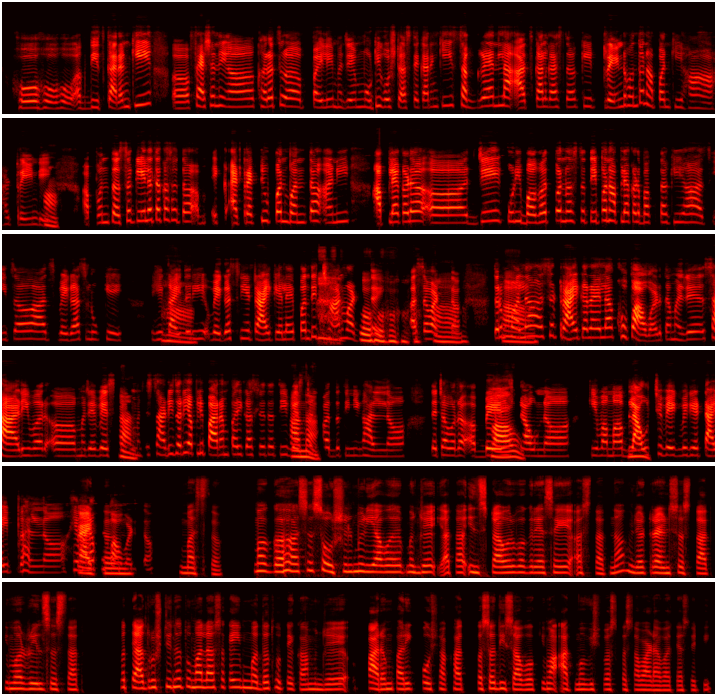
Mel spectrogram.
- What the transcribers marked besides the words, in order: in English: "अ‍ॅट्रॅक्टिव्ह"; in English: "पॅटर्न"; other background noise
- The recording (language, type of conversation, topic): Marathi, podcast, साडी किंवा पारंपरिक पोशाख घातल्यावर तुम्हाला आत्मविश्वास कसा येतो?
